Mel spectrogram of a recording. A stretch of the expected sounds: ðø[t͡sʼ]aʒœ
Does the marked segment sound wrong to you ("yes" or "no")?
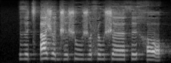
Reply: no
